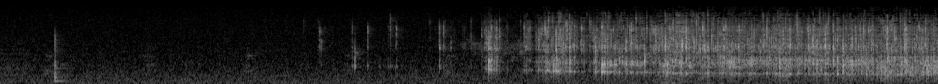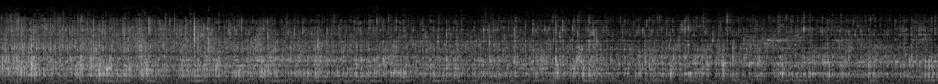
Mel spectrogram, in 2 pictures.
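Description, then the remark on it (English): A few small clinks and taps, then a steady stream of film stop bath pours into a labeled bottle for over ten seconds, with the pitch rising slightly as it fills. Fairly loud, with no talking. “I'm going to pour that in the bottle I labeled stop bath.”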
